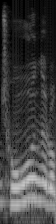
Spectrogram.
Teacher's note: 자, 좋은, 좋다 어간 조에다가 은을 붙였을 때 여기 보시면 히읗이 탈락되고 조은으로 발음되는 것을 볼 수가 있습니다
